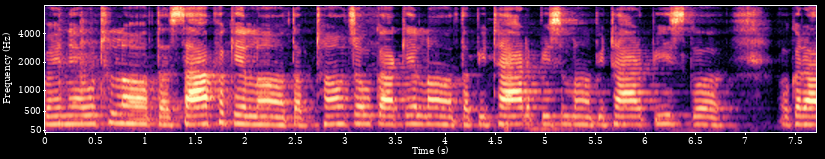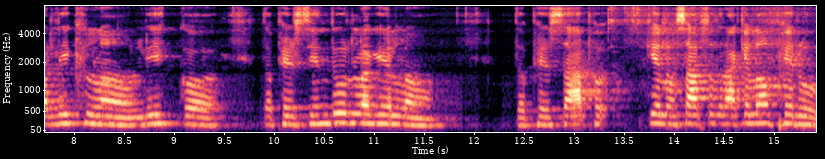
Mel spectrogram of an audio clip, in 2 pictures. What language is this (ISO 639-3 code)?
mai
